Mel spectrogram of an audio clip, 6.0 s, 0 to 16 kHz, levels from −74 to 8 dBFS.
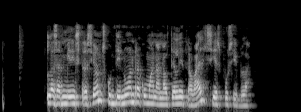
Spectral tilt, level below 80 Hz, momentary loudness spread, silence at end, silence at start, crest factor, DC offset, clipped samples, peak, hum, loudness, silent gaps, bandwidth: -5.5 dB/octave; -56 dBFS; 9 LU; 1 s; 0.95 s; 12 dB; under 0.1%; under 0.1%; -2 dBFS; none; -13 LUFS; none; 8 kHz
